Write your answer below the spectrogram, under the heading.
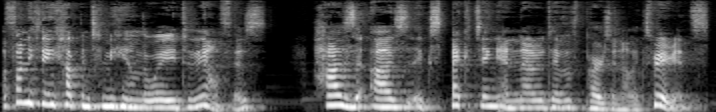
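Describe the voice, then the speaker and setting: A woman reading an academic textbook aloud in a measured, slightly halting way. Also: fairly high pitch, animated, a little mellow, soft background music. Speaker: reader of a linguistics textbook. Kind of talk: read-aloud textbook narration.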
